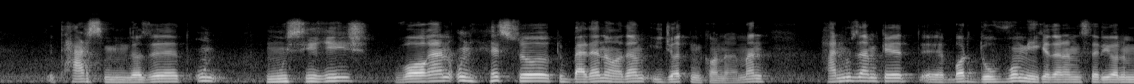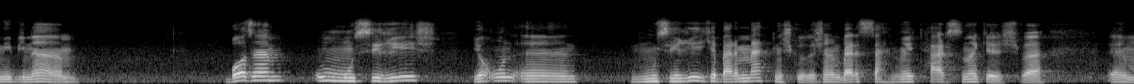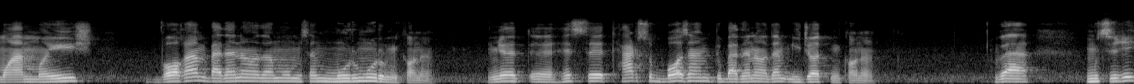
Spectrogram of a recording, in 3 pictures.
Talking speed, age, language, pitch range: 100 wpm, 20-39, Persian, 115-145 Hz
